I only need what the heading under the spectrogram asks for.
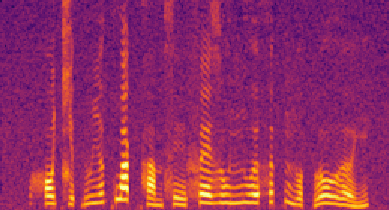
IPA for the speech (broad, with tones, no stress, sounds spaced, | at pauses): h ɔ˨˦ t͡ɕ ə˨˩ t̚ v i˨˦ ə̯ k w a˦˥ k̚ h a̤˨˩ m s e̤˨˩ f ɛ˧ z u˧ ɲ u˧ ə̯ h ə˦˥ t̚ ɲ o˨˩ t̚ l o˧ ɣ ə˧˩˨ j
